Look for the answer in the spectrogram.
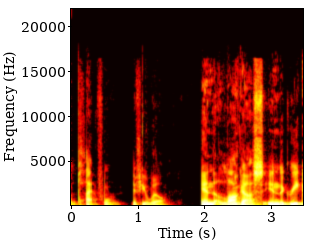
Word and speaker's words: logos: You could always tell the first-year seminary students because they said logos. But the proper pronunciation, just for if you want to appear slick, is logos, right? All right. Logos, that is the Greek word for word. Now, it's not word like the words I'm using to communicate with you.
